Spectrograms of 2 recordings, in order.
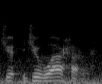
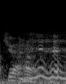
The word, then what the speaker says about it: Jawahar: of Policy Programs of Protect Our Care, Jawahar. Did I say it right? Jawahar, yeah. Jawahar.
